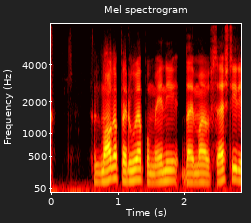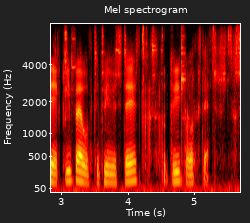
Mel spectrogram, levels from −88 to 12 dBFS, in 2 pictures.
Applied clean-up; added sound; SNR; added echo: neural diffusion model UNIVERSE++.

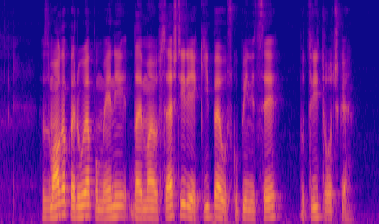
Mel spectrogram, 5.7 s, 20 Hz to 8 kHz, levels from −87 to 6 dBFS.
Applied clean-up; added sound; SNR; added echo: none; none; none; none.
